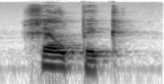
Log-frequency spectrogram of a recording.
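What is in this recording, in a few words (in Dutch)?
"geilpik", Dutch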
